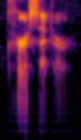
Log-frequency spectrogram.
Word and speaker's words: Kerstetter: Anyway, this is the case of Dale Kerstetter. – I think that's how you pronounce it. – Yes.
